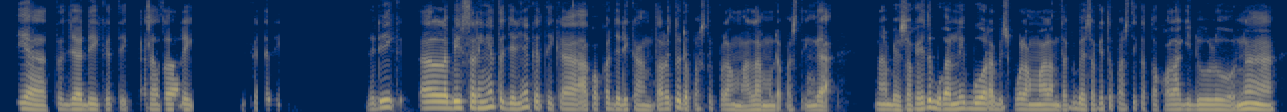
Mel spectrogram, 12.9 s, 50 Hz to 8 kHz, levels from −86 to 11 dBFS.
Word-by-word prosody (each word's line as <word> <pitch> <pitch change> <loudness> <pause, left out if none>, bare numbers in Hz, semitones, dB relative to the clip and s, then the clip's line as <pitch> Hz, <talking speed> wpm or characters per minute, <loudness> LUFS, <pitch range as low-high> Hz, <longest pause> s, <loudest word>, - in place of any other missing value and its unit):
Iya, 130 -6 +2
terjadi 135 0 +1 0.2
ketika - - -13 0.2
1 135 - -11
hari 130 0 -1 0.6
kerja - - -13
di - - -21 0.8
jadi, 170 +7 +2
eee, 165 +1 +1
lebih 170 +1 +7
seringnya 170 +1 +3
terjadinya 165 +3 0
ketika 140 -5 -2
aku 145 - -5
kerja 140 -2 -2
di 130 - -1
kantor, 125 +1 -3
itu 180 +1 0
udah 145 - 0
pasti 130 +1 -12
pulang 130 - -4
malam, 115 0 -1
udah - - -2
pasti 135 - -12
enggak. 115 0 -1 0.4
Nah, 130 -1 0
besoknya 130 +4 +1
itu 185 - +5
bukan 140 -4 +3
libur 150 0 +3
habis - - -2
pulang 130 -2 -1
malam, 130 -1 +1
tapi 155 - -6
besok 130 0 -3
itu 155 +2 -7
pasti 160 +5 -10
ke 145 - -10
toko - - -7
lagi 130 0 -1
dulu. 130 -2 +1
Nah, 135 -3 +3
135 Hz, 195 wpm, -23 LUFS, 130-150 Hz, 0.8 s, lebih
